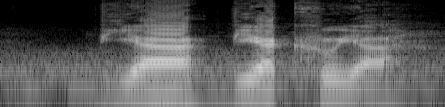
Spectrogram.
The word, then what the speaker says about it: Byakuya: Byakuya. Like Kia or Nya? Yeah, Bia. Right? Bia, Kia, Nya. Byakuya. Don't pronounce the E? Yeah.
